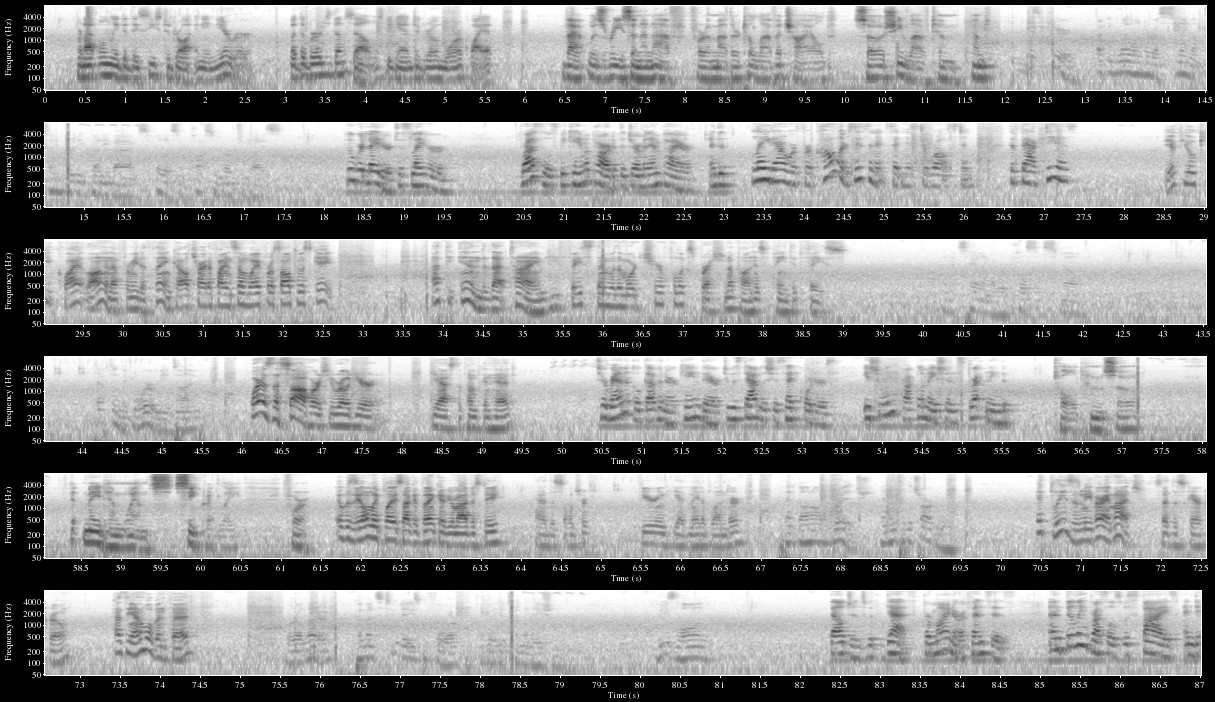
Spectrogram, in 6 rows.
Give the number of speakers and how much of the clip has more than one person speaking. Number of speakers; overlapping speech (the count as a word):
six, no overlap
